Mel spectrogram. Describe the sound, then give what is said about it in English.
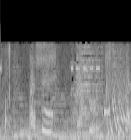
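Video game effects as poison needles are thrown at a guard: sharp thwacks and crashing impacts over a dense, busy electronic background. “I'm throwing poison needles at them. And I'm running away, and you will die shortly.”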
